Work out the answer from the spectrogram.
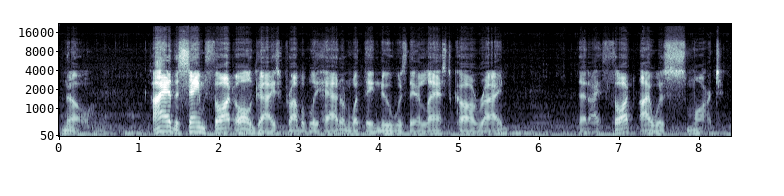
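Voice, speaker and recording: A man's voice: deep voice, lively intonation, a little slow, background noise. A man playing a hardboiled detective, narrating a noir radio play in a wry, terse, dramatic way. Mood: tense, wry. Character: hardboiled male detective narrating his brush with death.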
